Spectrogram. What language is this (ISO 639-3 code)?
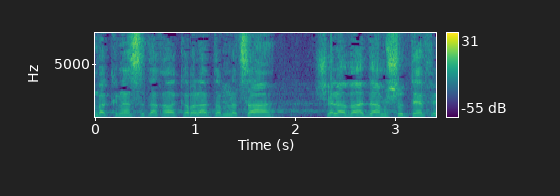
heb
